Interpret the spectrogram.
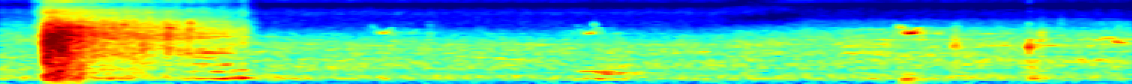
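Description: Egg and vegetable batter dropped into hot oil in a kadai: a loud sizzle starts just after the start and dies down after about a second. A steadier, quieter sizzle of patties shallow-frying follows, with a few faint pops.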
